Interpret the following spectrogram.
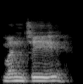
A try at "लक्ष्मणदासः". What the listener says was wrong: In Sanskrit no ji. Lakshman Dasah.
